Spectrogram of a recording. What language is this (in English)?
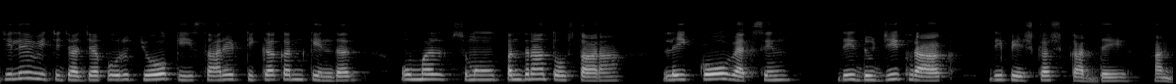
Punjabi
